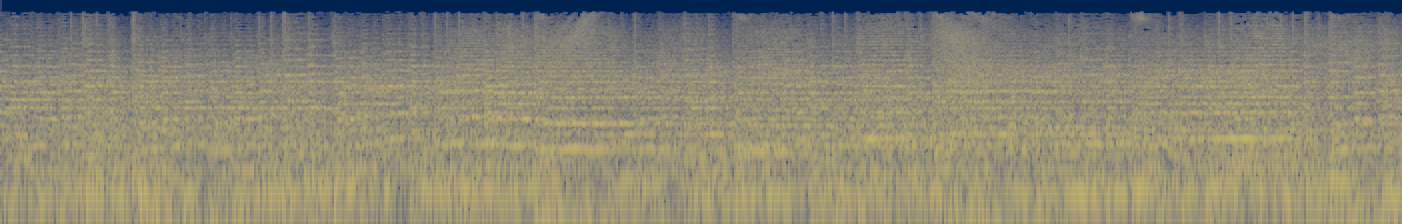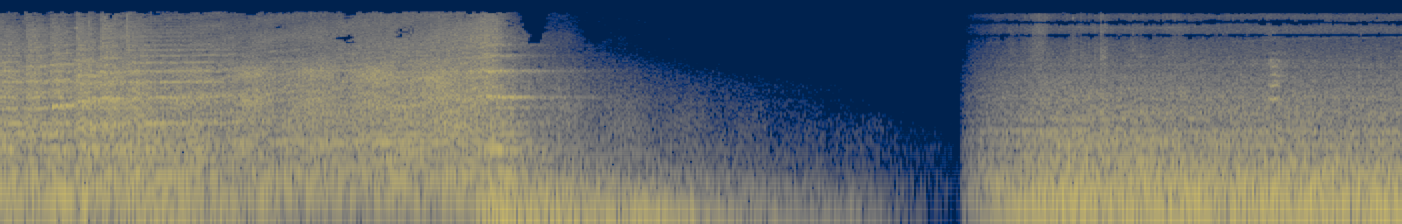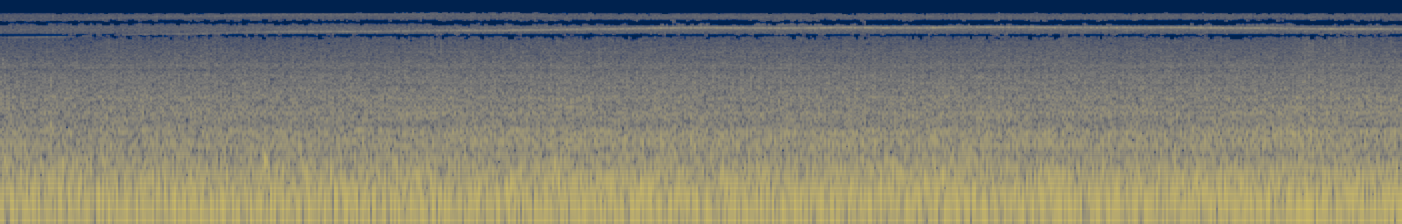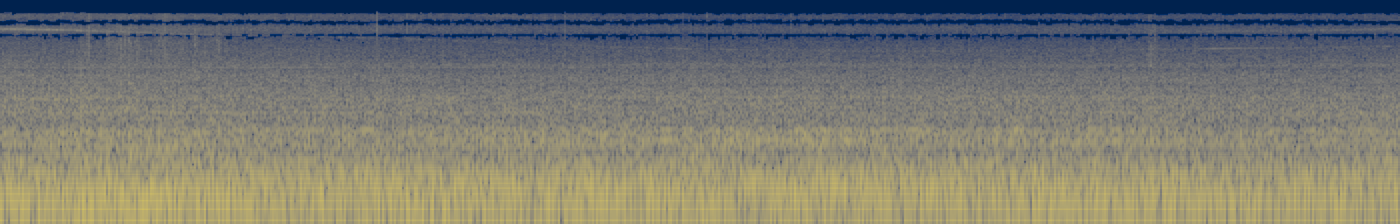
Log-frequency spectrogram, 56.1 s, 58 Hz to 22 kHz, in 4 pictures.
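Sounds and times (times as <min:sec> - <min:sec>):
truck diesel engine drone: 0:00.0 - 0:19.3, 0:23.7 - 0:56.0
road noise: 0:23.6 - 0:56.0.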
